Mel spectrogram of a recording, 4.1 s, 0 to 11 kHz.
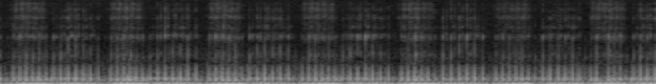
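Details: Pet cat snoring-purr used to lull cats; close low rumbling purr swelling in soft rhythmic beats about every 0.6 seconds, alone in a quiet setting.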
